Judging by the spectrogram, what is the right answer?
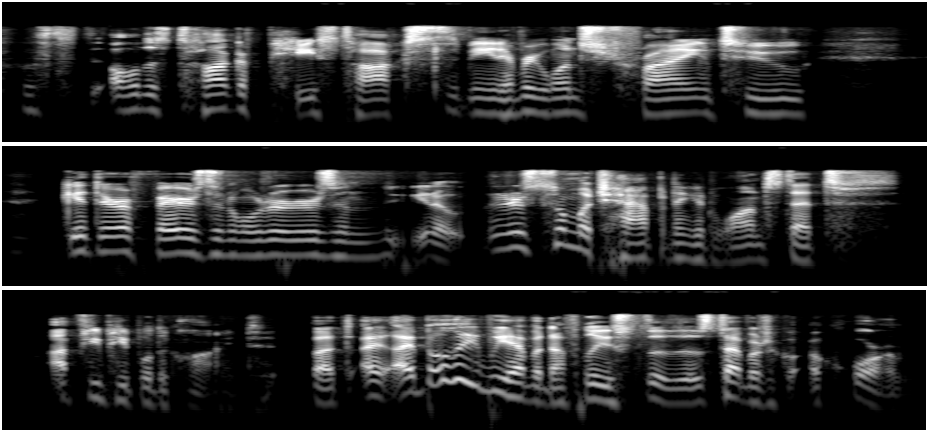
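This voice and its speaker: A man's voice: medium pitch, lively intonation, moderate pace, sharp tone, no room sound, highs cut off. A man voicing a fussy, flustered male noble who stumbles over his words in a tabletop role-play.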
